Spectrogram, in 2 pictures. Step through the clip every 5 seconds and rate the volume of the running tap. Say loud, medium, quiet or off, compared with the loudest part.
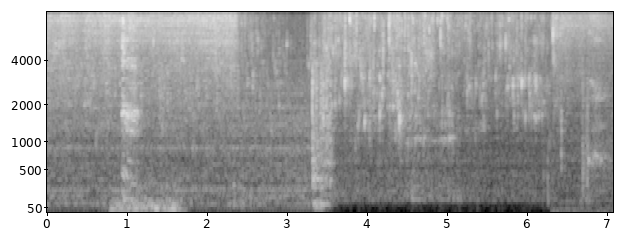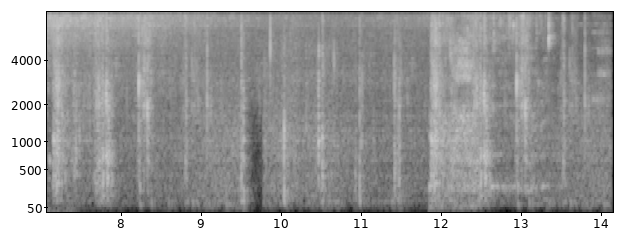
loud, medium, medium.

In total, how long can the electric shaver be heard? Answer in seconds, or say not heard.
not heard.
